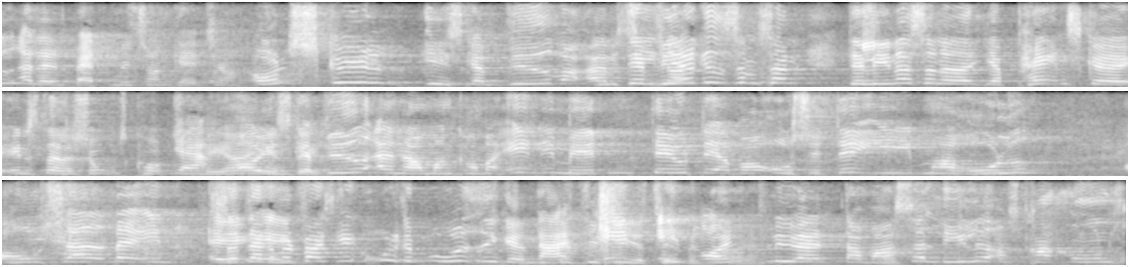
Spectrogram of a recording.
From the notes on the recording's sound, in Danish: Live fra Skanderborg!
